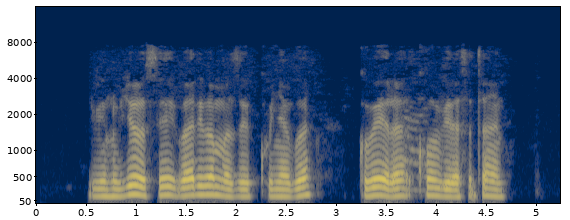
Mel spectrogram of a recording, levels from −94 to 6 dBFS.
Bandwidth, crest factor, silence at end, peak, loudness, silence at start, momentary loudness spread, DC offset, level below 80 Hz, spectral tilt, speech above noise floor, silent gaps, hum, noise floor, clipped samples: 7.4 kHz; 14 dB; 0.55 s; -4 dBFS; -17 LUFS; 0.55 s; 9 LU; under 0.1%; -56 dBFS; -9 dB/octave; 55 dB; none; none; -72 dBFS; under 0.1%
